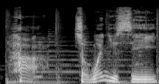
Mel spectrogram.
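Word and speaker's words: ห้า: The number 5 in Thai is pronounced ha.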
